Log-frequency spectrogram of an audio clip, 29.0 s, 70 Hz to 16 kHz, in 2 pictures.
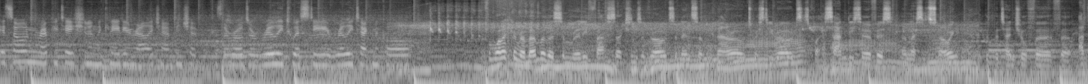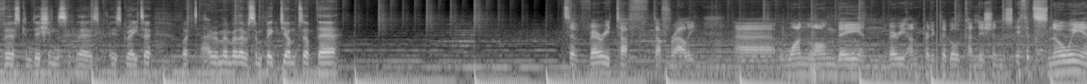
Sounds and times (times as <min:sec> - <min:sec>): Music: 0:00.0 - 0:29.0
Speech: 0:06.4 - 0:19.0, 0:22.0 - 0:29.0.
